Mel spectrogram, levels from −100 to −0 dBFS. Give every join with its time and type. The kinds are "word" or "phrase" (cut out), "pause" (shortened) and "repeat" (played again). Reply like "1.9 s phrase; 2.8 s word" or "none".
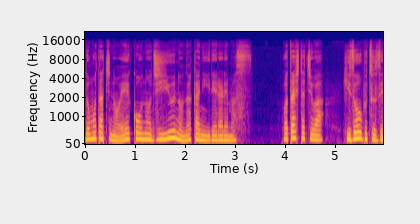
3.7 s pause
